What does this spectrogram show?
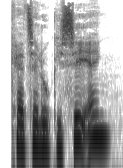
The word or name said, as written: katalogisering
